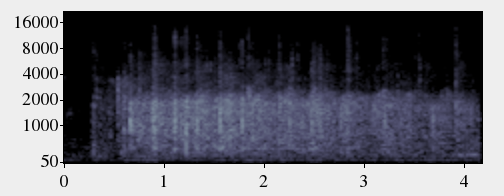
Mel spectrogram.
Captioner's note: audience applauds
